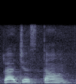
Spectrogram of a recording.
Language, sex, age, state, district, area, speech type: Goan Konkani, female, 18-30, Goa, Ponda, rural, spontaneous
